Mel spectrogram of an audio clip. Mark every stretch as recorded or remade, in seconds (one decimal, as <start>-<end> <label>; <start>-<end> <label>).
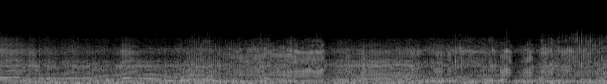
0.0-6.1 recorded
